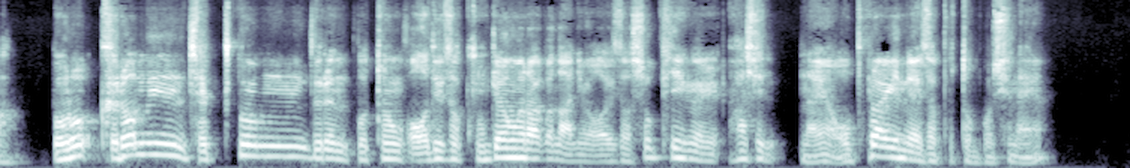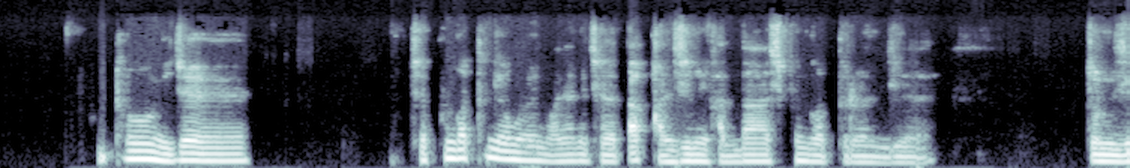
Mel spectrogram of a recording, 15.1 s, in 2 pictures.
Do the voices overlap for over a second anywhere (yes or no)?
no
